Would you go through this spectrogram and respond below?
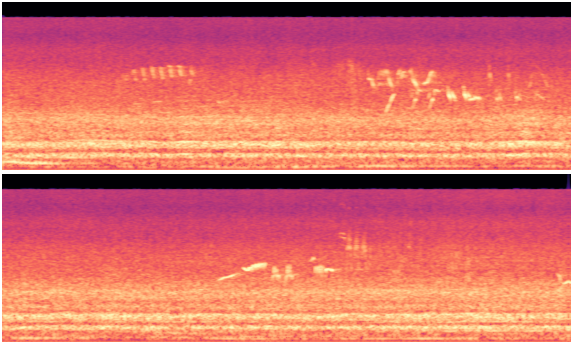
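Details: Bees in Ebersberg: a continuous, steady droning hum with layered tones, joined by scattered high chirps and short twittering phrases from small birds in the background.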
